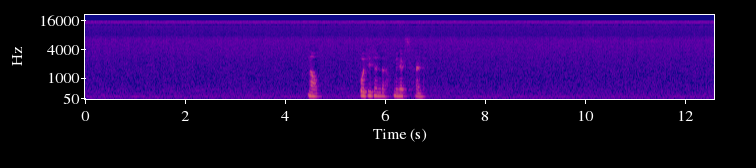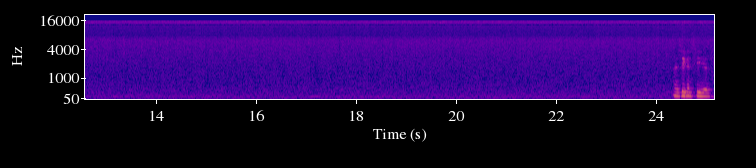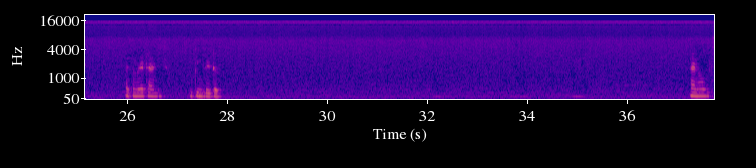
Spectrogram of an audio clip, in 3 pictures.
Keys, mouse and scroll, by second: 0.7 scroll down 1, 1.6 middle click, 2.1 scroll down 1, 2.7 shift+middle click, 3.2-3.9 scroll up 1, 3.9 click, 4.8-5.3 scroll up 1, 5.5 m, 5.6 scroll up 1, 8.6 click, 8.8 scroll down 1, 12.5-13.3 scroll down 1, 16.2 scroll up 1, 18.5 click, 18.6 space, 18.8-19.1 scroll down 1, 19.7 scroll down 1, 20.4 shift+middle click, 21.5-22.8 middle drag, 22.8 scroll down 1, 24.8 click, 25.0-25.3 scroll up 1, 28.5 click, 30.2 right click, 31.3 click, 31.9 space, 32.2 click, 33.1 m, 33.5 click, 33.8 scroll down 1, 35.9 scroll up 1, 36.3 shift+middle click, 37.1 scroll up 1.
